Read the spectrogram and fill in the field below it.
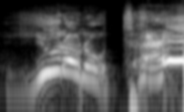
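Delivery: loud, slow, drawn-out question; mock her astonishment, stretching each word; imitating incredulous girl. Imitating the girl's disbelief.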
